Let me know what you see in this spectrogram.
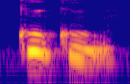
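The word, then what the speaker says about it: coucou: one to learn anyway the word is cuckoo cuckoo just like the clock cuckoo this is is extremely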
